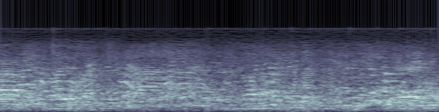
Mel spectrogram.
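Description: Indistinct chatter of several people talking at once in a room.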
